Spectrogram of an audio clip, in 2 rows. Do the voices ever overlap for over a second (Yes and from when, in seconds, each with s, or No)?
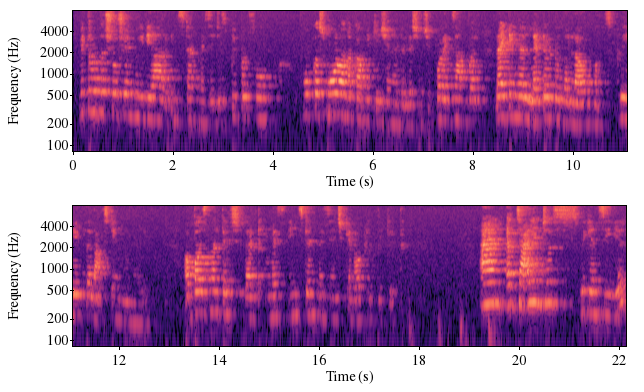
No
